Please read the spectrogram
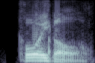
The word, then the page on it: Goidel: American English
